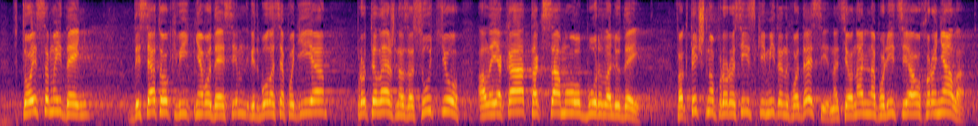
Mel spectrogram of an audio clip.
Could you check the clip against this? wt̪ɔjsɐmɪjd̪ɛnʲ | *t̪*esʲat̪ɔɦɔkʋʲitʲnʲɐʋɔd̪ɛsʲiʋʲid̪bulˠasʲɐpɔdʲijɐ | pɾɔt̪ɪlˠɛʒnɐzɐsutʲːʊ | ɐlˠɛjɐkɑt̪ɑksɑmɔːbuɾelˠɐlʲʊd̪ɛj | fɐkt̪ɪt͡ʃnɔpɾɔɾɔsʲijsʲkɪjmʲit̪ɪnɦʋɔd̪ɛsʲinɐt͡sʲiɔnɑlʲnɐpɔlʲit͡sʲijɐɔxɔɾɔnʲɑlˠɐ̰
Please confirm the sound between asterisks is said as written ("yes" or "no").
no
